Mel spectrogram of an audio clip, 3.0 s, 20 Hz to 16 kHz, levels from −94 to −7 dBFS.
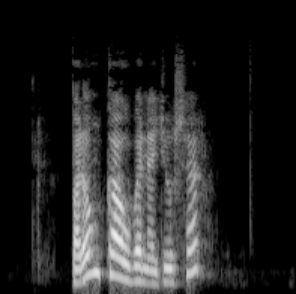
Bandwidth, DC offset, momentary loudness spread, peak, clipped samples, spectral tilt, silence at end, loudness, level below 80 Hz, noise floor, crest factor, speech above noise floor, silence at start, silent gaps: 8 kHz; under 0.1%; 10 LU; -6 dBFS; under 0.1%; -7 dB/octave; 0.95 s; -23 LUFS; -70 dBFS; -71 dBFS; 20 dB; 49 dB; 0.75 s; none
